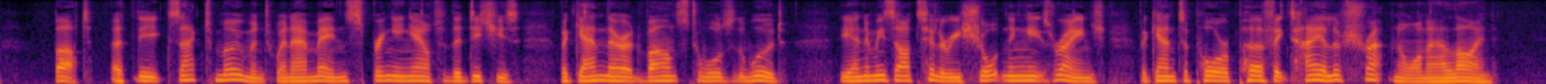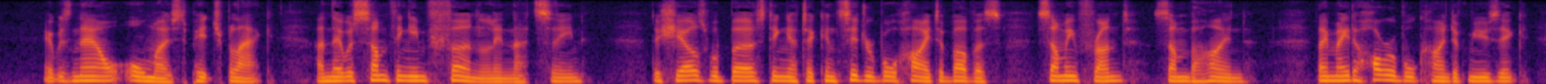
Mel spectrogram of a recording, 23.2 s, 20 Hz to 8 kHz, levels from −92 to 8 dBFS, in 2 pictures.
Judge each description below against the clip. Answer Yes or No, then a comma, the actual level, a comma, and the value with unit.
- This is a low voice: No, medium, 145 Hz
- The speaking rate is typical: Yes, average, 185 wpm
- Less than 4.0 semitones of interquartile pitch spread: Yes, average, 2.7 semitones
